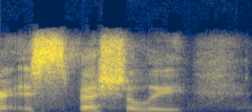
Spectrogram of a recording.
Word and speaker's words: especially: Especial Especially espe okay now the CI right here that is going to be pronounced like an sh ESP special especially es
